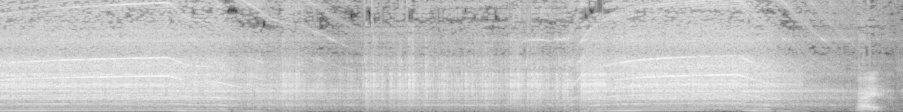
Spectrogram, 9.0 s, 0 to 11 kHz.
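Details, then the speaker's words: Sunbeam Mixmaster Model 12 test-run during reassembly, with no thrust washers on the armature: a loud, high buzzing whine that falls and rises in pitch with a rough, rattly edge; noisy from the missing thrust washers. "me see this I'm good I mean yet it is noisy because there's no wall there's no thrusts I'm in an armature and stuff"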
